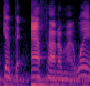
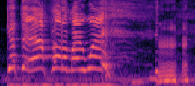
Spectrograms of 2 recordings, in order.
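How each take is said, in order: First: Said in the usual way. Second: High, loud, slow ready-to-fight yell; fierce shout. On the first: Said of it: "And he's like". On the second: Retold or imitated. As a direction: bark it like a boy ready to fight. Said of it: "that's when Lincoln said".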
